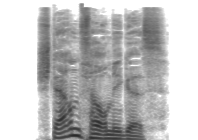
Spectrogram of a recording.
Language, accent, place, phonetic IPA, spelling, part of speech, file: German, Germany, Berlin, [ˈʃtɛʁnˌfœʁmɪɡəs], sternförmiges, adjective, De-sternförmiges.ogg
- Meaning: strong/mixed nominative/accusative neuter singular of sternförmig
